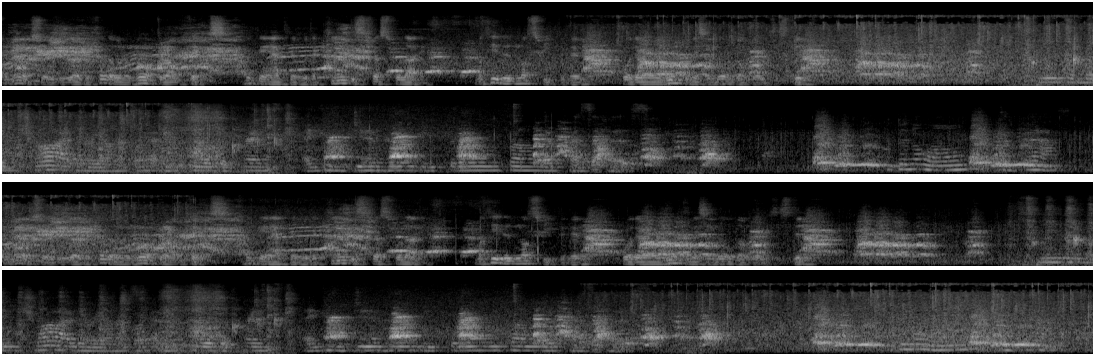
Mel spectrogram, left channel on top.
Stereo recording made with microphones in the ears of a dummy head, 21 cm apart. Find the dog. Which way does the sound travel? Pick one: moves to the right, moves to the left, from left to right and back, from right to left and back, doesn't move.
moves to the right.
